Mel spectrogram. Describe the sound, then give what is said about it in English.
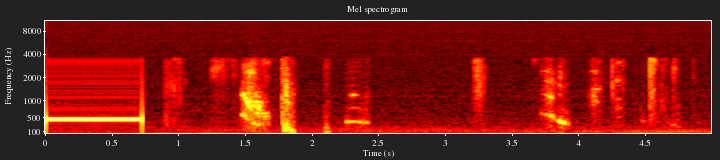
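A loud, steady electronic phone tone sounds for under a second and cuts off, followed by scattered short clicks and brief chirping bursts over a quiet hum, as a telephone is dialed to call a woman's husband. “Let's call her husband.”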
